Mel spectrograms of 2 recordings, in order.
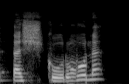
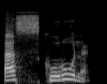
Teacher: gigi seri bawah ujung lidah menempel ke gigi si bawah sedangkan syin yang ada titik tiga itu e berada di tengah lidah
